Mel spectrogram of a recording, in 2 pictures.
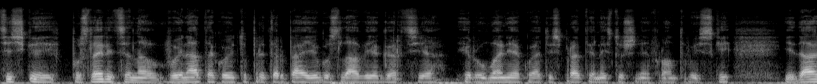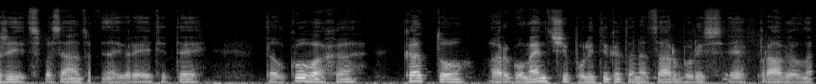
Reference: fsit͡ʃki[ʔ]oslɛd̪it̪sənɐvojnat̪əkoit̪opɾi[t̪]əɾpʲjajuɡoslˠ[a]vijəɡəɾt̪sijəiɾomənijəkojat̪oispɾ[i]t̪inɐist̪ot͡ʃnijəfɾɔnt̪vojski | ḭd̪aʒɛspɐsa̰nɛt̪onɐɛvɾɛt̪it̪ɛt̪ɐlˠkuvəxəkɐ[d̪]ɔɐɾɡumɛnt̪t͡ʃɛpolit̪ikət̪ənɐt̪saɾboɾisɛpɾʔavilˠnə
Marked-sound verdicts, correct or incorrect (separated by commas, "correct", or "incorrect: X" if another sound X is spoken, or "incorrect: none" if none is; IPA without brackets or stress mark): incorrect: p, correct, correct, incorrect: a, incorrect: t̪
